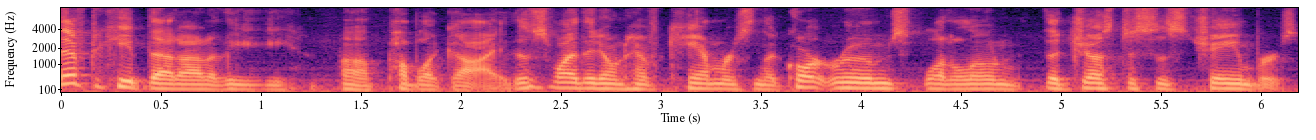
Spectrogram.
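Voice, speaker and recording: The intonation stays fairly even in a normal speaking voice. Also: man. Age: 50s. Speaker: magazine editor and podcaster. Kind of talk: casual chat.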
